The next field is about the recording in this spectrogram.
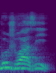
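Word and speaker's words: bourgeoisie: और इसको पढ़ते हैं बुर्जुआजी।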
